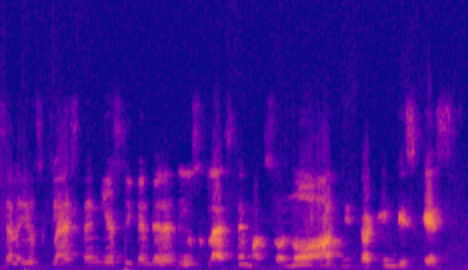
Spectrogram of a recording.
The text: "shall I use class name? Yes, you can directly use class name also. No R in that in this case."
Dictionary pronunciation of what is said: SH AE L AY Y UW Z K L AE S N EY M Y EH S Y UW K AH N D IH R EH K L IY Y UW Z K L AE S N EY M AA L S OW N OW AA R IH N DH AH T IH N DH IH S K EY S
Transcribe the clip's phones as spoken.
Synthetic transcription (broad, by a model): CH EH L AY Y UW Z K L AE S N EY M Y EH S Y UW K AH N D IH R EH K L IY Y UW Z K L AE S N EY M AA S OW N OW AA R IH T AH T IH N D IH S K EY S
